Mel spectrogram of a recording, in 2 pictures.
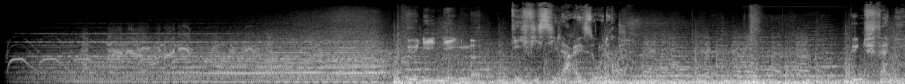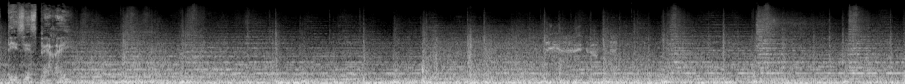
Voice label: SPOT; TOSHIBA RECUPERATION DONNEES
